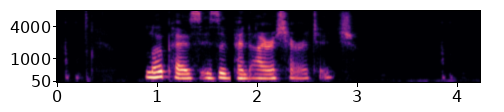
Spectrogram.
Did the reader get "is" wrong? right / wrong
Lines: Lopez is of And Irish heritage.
right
